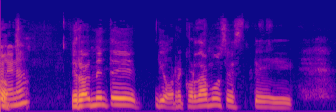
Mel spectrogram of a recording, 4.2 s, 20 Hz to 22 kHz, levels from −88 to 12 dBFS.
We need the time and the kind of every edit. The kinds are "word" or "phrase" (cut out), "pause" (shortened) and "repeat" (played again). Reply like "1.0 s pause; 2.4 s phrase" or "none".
none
